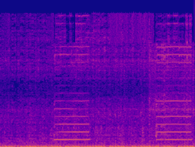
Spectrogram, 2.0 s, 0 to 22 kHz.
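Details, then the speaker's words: 1975 Honda CB550 Four, 9786 miles, still with original 70s turn signal reminder beeper: two clear steady high beeps about a second apart over low engine idle; signal beeper working normally. "all the the 70s Hondas like to have the little turn signal uh beeper on them I guess to remind you that you had your signal on"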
